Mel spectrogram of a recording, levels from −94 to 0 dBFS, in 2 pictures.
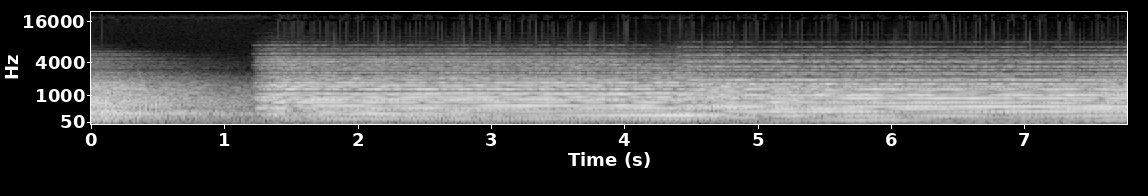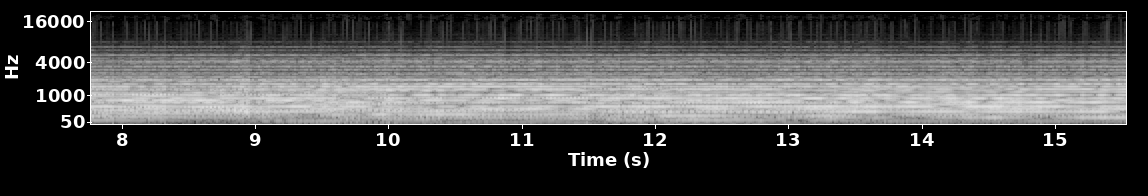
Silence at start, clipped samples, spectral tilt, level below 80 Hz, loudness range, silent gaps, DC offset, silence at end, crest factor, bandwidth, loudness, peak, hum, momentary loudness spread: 0 s; under 0.1%; -5.5 dB/octave; -46 dBFS; 1 LU; none; under 0.1%; 0 s; 12 dB; 8.8 kHz; -12 LUFS; 0 dBFS; none; 1 LU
